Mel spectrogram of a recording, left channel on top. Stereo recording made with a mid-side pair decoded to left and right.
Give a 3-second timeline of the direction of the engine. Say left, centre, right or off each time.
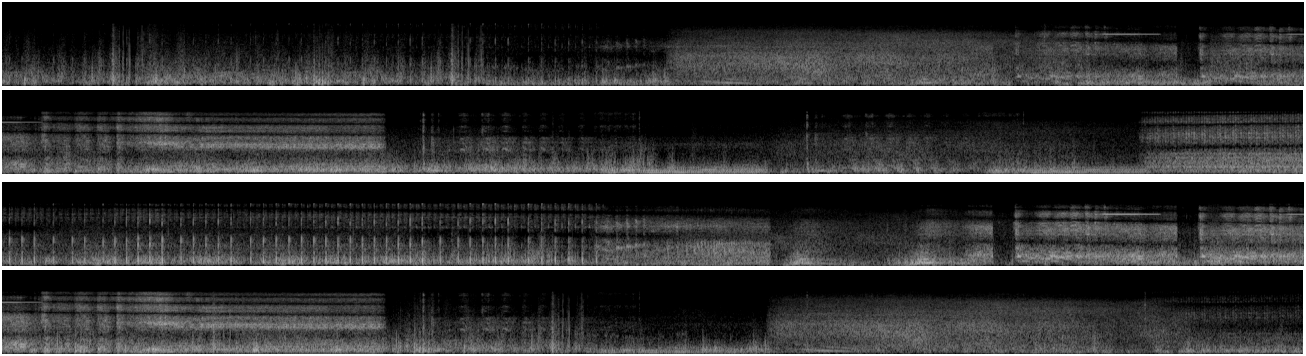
right, right, right, right, right, centre, left, left, left.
